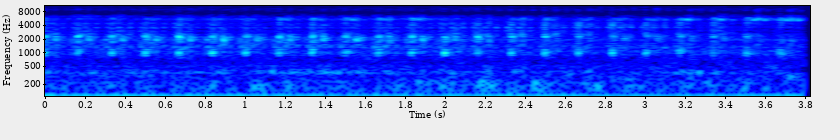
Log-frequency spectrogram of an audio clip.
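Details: Porsche Macan engine at 74,000 km with high oil consumption, idling: steady knock about twice a second over the engine note. A borescope inspection found cylinder wall scoring, consistent with piston slap.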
